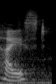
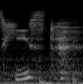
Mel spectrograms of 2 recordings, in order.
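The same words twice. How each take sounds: First: The vowel sounds like the 'eye' in high. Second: The vowel sounds like the 'ee' in yeast. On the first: The speaker calls it right. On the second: The speaker calls it wrong.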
